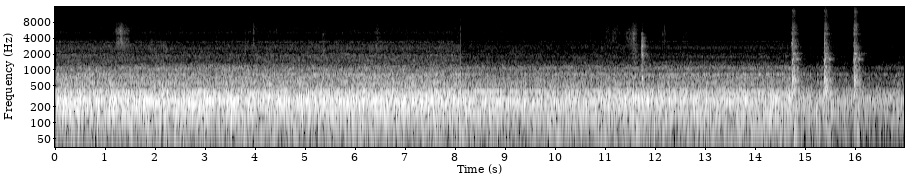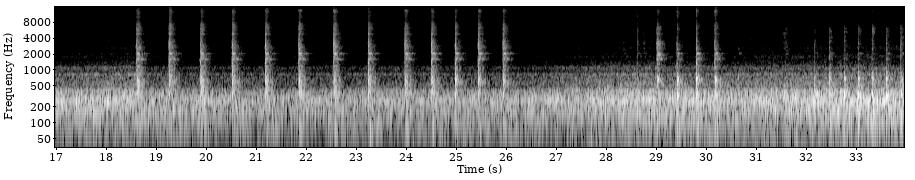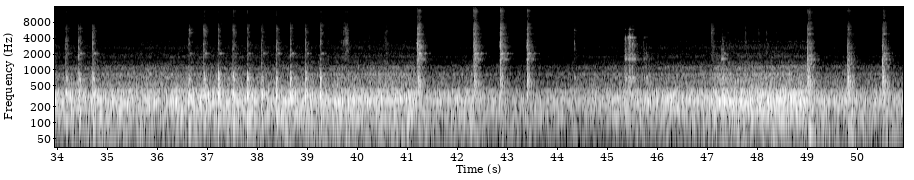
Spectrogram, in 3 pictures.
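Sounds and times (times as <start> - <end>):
hammer striking steel on anvil: 14.7 - 16.3, 18.6 - 26.2, 28.6 - 30.9, 32.2 - 34.9, 36.6 - 39.5, 41.2 - 41.5, 42.3 - 43.7, 49.0 - 50.8.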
